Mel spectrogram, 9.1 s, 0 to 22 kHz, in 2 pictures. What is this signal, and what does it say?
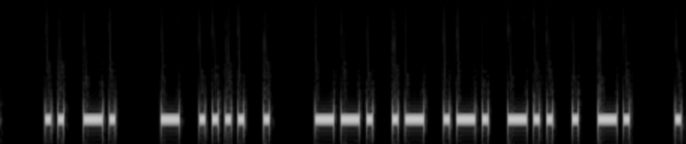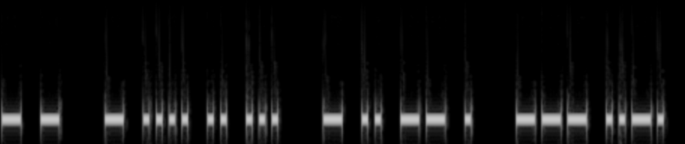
Morse code, heard as a keyed tone, about 28 wpm, 700 Hz. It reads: IN THE GARDEN AT THIS TIME OF
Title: Sentences from Top 1000 Words - Review Part 4 - 28wpm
